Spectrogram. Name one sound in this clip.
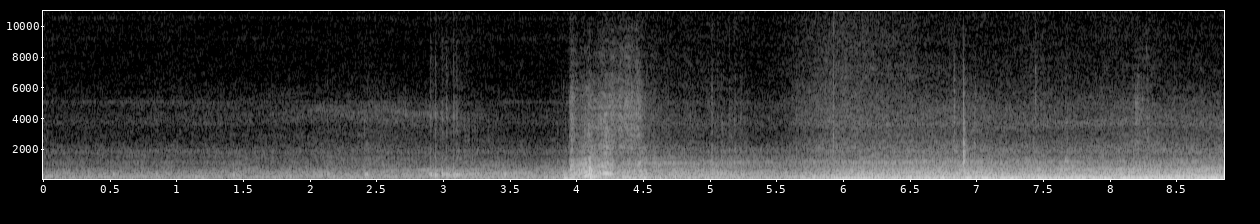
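A car engine hums steadily and grows louder.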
